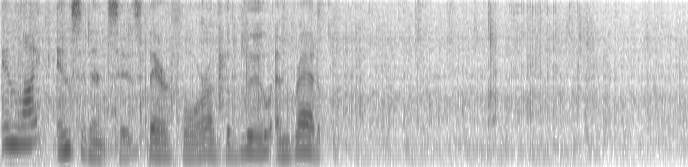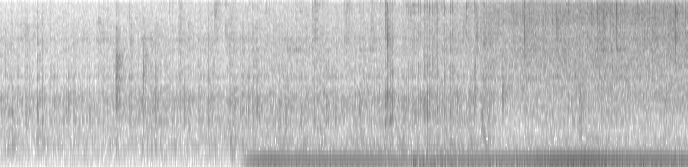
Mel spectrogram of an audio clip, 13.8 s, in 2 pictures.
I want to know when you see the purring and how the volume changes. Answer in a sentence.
The purring can be heard from 9.3 to 13.7 s, getting louder.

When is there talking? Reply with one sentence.
You can hear the talking from 0.0 to 3.2 s.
